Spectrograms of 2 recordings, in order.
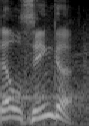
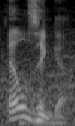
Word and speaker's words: Elzinga: I said his name wrong, I think, all year. I said Elzinga all season. And then he came into the radio station studio the other day, and he says it's Elzinga.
